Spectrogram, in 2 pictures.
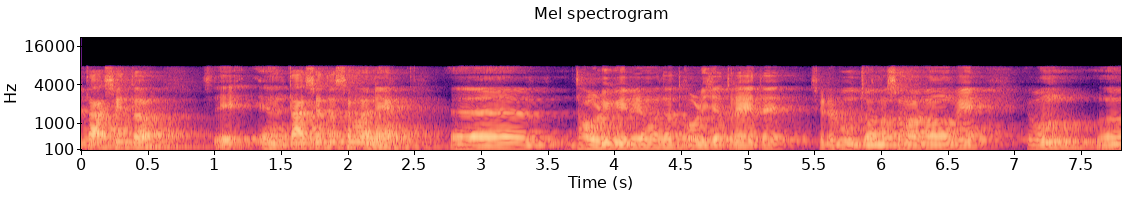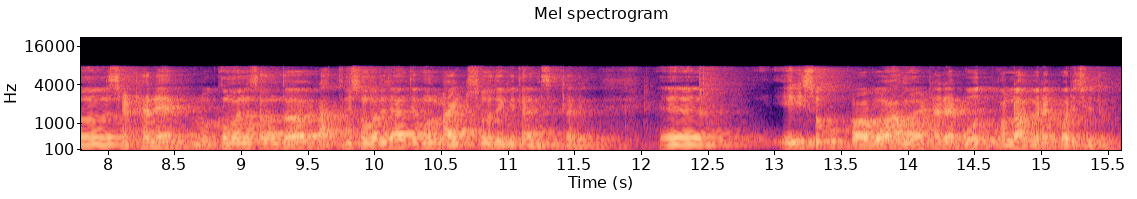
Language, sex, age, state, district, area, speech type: Odia, male, 18-30, Odisha, Khordha, rural, spontaneous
